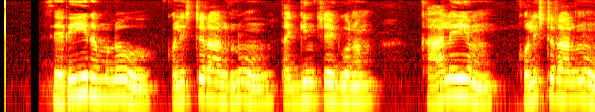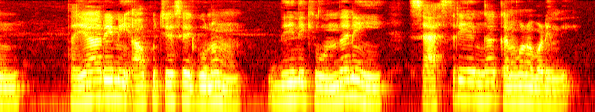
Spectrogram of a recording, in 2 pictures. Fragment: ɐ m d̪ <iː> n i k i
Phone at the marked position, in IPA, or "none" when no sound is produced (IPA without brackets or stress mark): iː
